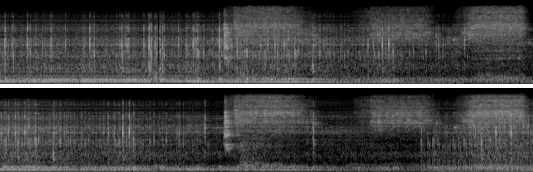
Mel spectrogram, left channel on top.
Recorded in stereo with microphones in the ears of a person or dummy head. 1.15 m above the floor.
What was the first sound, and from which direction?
A running tap, 50° left (ahead or behind).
